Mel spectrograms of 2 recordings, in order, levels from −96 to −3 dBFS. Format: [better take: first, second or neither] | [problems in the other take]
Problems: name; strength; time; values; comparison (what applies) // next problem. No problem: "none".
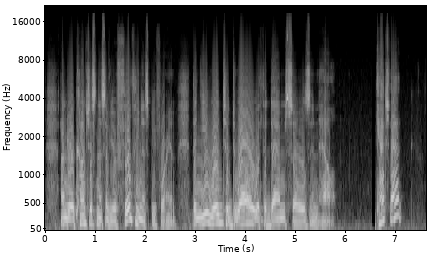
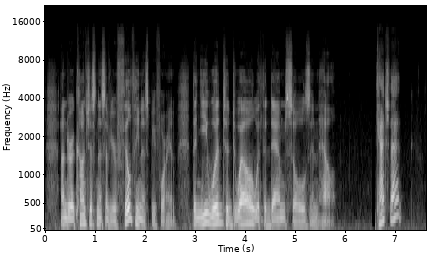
second | distortion; heavy; 6 dB below the speech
